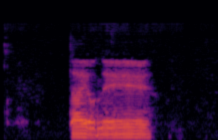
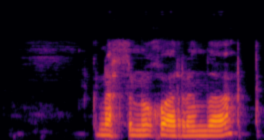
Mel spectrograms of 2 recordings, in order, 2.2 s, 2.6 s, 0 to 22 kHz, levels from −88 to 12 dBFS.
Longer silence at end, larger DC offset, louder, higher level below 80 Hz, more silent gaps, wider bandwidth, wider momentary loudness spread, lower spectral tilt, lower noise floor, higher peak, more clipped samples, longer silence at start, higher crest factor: first, 0.65 s vs 0.25 s; neither; second, -29 LUFS vs -18 LUFS; first, -48 dBFS vs -62 dBFS; neither; first, 11.5 kHz vs 7 kHz; about the same, 5 LU vs 6 LU; about the same, -7 dB/octave vs -7.5 dB/octave; first, -67 dBFS vs -58 dBFS; second, -12 dBFS vs -2 dBFS; neither; second, 0.7 s vs 0.95 s; about the same, 18 dB vs 18 dB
